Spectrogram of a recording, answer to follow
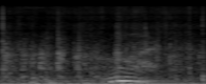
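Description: Airedale terrier puppy panting faintly.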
